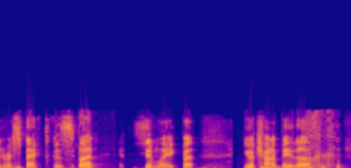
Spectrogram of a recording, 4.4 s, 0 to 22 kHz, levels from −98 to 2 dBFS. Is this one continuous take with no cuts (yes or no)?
yes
